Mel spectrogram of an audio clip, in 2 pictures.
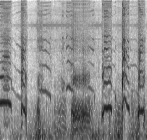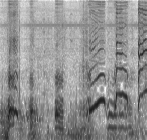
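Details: Playing five-week-old Staffordshire Bull Terrier puppies: overlapping high squeaks, yips and short whines from several pups, some bending upward, amid scuffling and rustling.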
